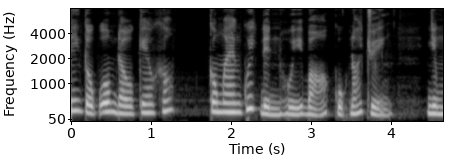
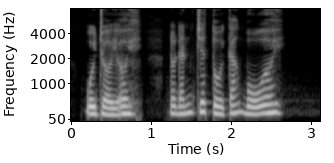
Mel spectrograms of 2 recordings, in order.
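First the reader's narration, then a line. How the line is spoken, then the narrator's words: Woman moaning. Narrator (Vietnamese): bà rên rỉ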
